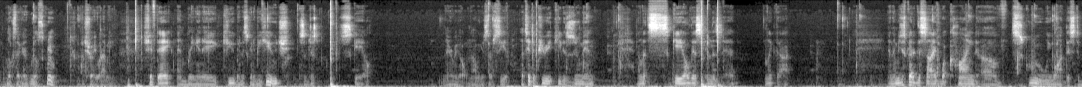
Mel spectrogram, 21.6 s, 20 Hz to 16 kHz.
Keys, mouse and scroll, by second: 2.7 shift+a, 6.7 s, 10.7 KP_Decimal, 11.3-13.8 middle drag, 14.0 s, 17.2 middle click, 18.2-21.6 middle drag.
